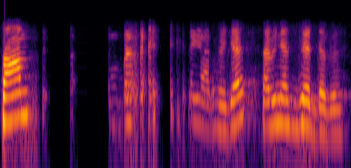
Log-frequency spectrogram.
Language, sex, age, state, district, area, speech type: Maithili, female, 18-30, Bihar, Begusarai, rural, conversation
